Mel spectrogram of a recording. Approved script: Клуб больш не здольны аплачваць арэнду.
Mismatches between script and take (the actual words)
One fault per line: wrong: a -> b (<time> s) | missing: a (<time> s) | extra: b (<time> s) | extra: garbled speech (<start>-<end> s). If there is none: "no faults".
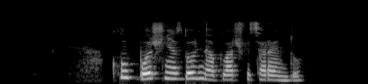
no faults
